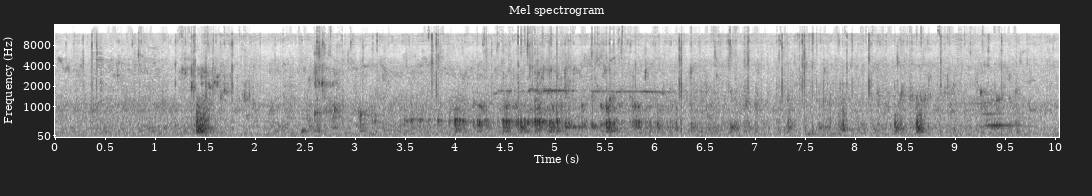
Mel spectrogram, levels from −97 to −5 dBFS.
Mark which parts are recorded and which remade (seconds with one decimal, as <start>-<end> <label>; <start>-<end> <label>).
0.0-10.0 recorded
